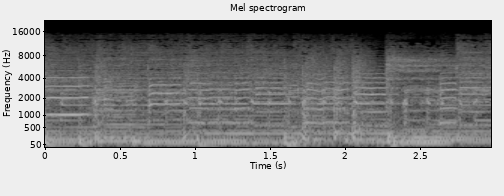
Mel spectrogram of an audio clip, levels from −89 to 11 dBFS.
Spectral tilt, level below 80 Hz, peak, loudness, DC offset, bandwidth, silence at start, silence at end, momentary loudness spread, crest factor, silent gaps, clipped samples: -3.5 dB/octave; -38 dBFS; -10 dBFS; -21 LUFS; under 0.1%; 15.5 kHz; 0 s; 0 s; 2 LU; 14 dB; none; under 0.1%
